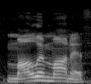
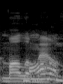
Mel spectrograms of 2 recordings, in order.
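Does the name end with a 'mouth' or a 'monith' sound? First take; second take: monith; mouth. First: The name ends with a 'monith' sound. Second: The name ends with a 'mouth' sound. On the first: The speaker calls it right. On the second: The speaker calls it wrong. "not Mullimouth"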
